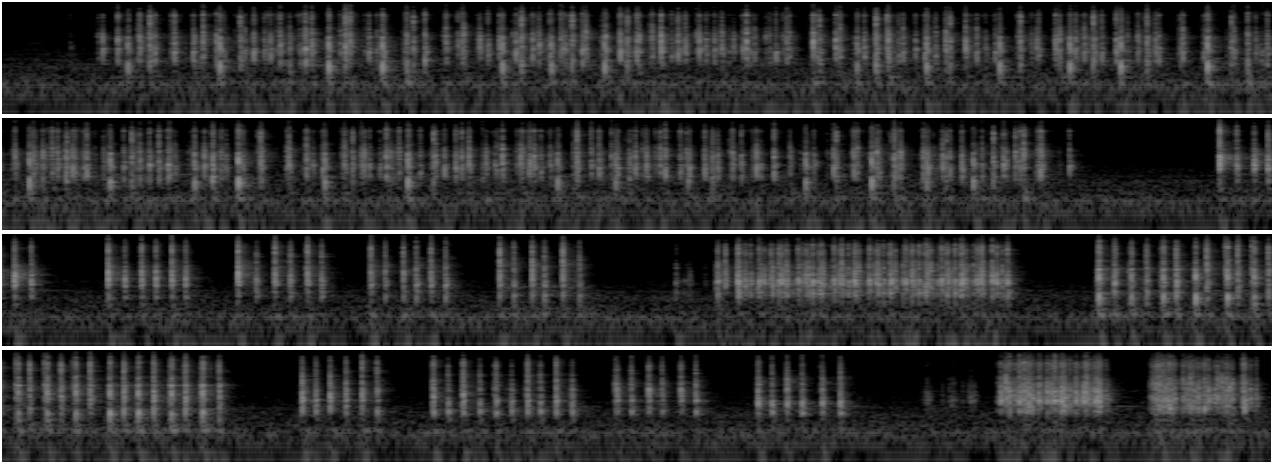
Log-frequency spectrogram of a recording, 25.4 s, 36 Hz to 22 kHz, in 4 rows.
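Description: Fast, continuous typing clatters on a Noir OLV75 mechanical keyboard, with brief pauses between bursts of keystrokes, close and clear with no talking.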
